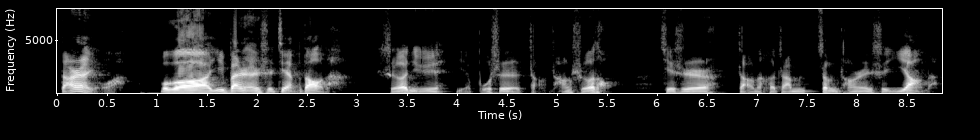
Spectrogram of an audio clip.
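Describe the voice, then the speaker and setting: Man doing a smooth, low-voiced gang boss. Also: animated, moderate pace. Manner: low, soft, ingratiating. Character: middle-aged local gang boss, smooth and smiling.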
